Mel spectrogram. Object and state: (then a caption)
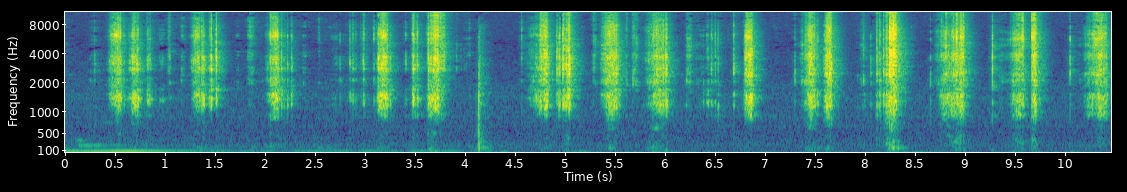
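Chalk stick being scraped with a knife blade. A solid white chalk stick lying on a table, held by the fingers, is cut and scraped with a utility knife blade. Repeated short, dry, gritty scraping strokes with a bright, hissy edge follow one another steadily, with a faint low hum at the start and a brief sharp tick partway through.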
